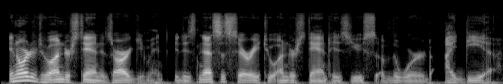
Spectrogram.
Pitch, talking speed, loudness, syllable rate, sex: 90 Hz, 205 wpm, -21 LUFS, 6.2 syllables/s, male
